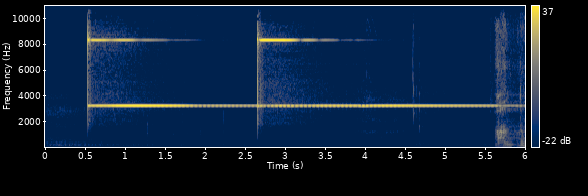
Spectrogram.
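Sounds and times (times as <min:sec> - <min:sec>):
Buddhist temple bell struck to welcome the new year: 0:00.6 - 0:05.9
speech: 0:05.6 - 0:05.9.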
